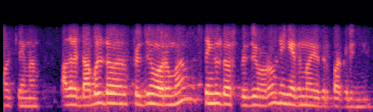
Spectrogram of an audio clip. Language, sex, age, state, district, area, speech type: Tamil, male, 18-30, Tamil Nadu, Thanjavur, rural, conversation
